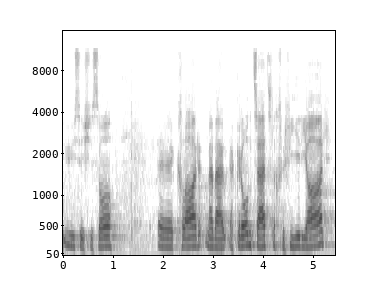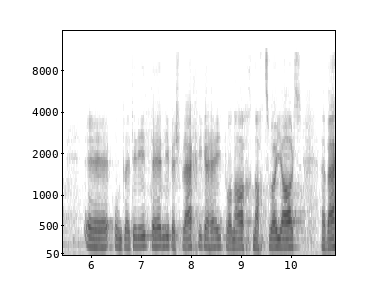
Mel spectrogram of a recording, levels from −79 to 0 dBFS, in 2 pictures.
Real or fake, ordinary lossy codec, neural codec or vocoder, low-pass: real; MP3, 48 kbps; none; 14.4 kHz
